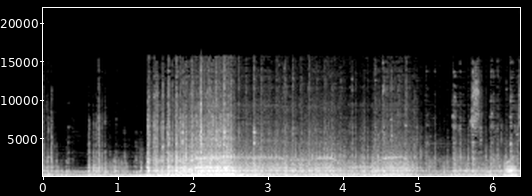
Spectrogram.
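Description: Electric sewing machine stitching a seam through layered cotton fabric, easing off briefly about a second in and then running steadily.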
